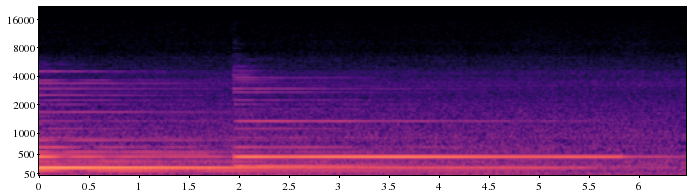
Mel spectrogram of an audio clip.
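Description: Electric guitar in drop D with a capo on the second fret, letting the song's closing notes ring. One chord fades from the start, and a second is struck about two seconds in and left to ring, fading slowly until it cuts off near the end.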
